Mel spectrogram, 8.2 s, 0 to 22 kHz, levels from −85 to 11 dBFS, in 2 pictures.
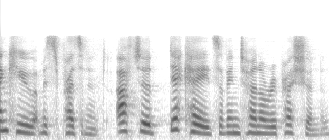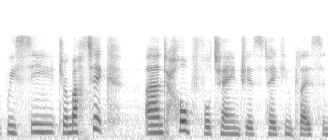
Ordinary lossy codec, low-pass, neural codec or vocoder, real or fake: none; none; codec, 16 kHz, about 1 kbps, DyCAST, with the encoder's durations; fake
